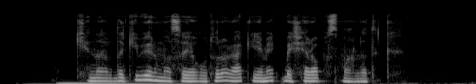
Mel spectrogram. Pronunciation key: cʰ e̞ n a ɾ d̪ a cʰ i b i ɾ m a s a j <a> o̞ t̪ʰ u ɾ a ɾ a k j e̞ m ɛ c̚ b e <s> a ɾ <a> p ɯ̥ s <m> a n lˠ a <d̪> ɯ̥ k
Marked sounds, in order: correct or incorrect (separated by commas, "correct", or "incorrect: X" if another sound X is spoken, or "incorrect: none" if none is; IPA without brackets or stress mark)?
correct, incorrect: ʃ, correct, correct, correct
